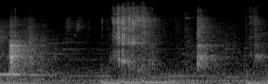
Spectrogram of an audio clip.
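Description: Crunching bites of Alabama firecracker crackers, close up, with several distinct crisp chomps spread across the moment and no talking.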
